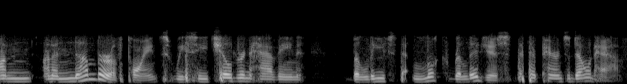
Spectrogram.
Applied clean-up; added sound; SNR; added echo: none; none; none; none.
